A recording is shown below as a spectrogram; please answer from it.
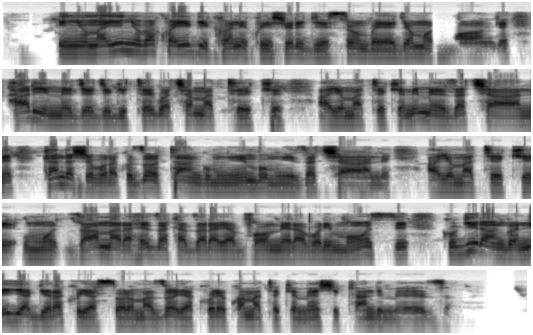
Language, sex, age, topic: Rundi, male, 25-35, education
